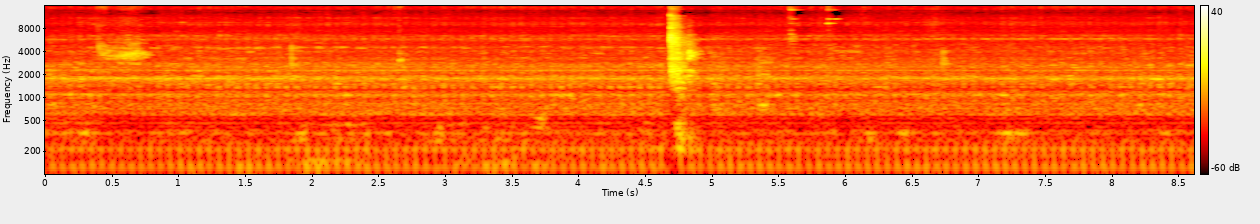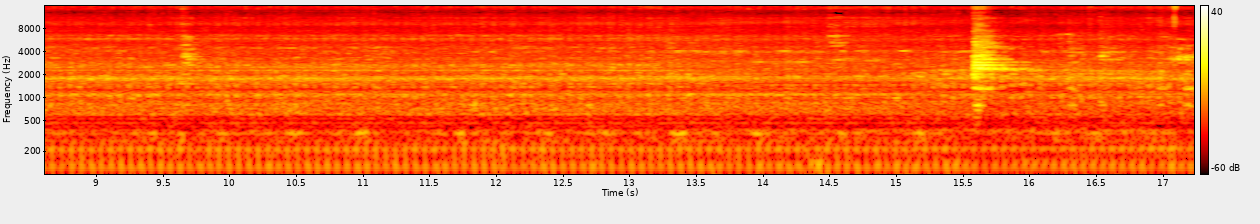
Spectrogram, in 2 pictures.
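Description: Steady machine hum, like an engine running somewhere nearby. A single sharp click about five seconds in and a brief louder knock near the end, as of hand work on the engine.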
